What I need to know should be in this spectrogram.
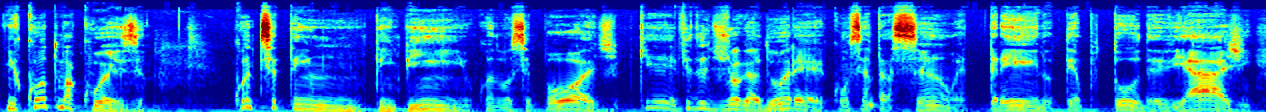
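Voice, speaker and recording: A man's voice: mid-range voice, sing-song, moderate pace, dark tone. A man interviewing a young footballer, asking emphatic questions and repeating them for effect. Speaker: sports radio interviewer.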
